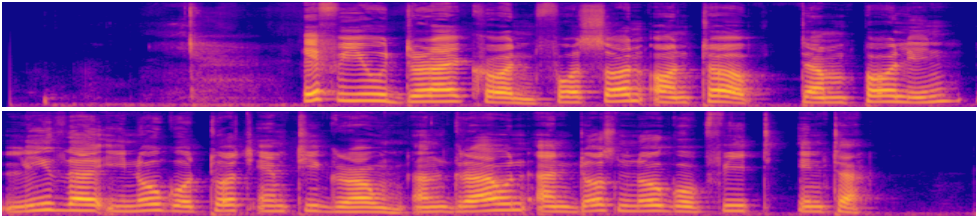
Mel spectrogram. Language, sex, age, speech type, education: Nigerian Pidgin, male, 15-29, spontaneous, tertiary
